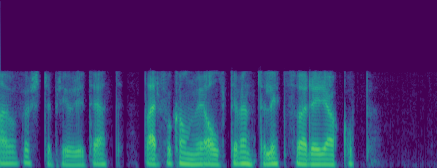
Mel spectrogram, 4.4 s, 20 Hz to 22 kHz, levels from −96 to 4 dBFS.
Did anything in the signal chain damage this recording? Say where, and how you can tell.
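Yes. From 1.76 to 3.49 s, speech and background swell together by about 6 dB. This is automatic gain rising in call processing, as gain control lifts a quiet input.

From 2.01 to 2.04 s, a brief held, buzzy tone bridges the speech. This is packet loss with pitch repetition: the receiver repeated the last pitch period across a 30 ms network gap, which fits one lost packet.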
